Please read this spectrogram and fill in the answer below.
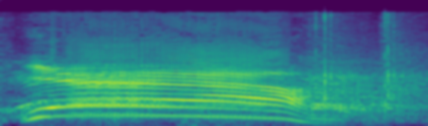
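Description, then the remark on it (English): A church audience at a Sunday service lets out one loud, sustained yell together on a count of three, a drawn-out group shout lasting over a second before it breaks off and fades, with a little murmur and echo after. “Let's give them a big yell on three.”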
